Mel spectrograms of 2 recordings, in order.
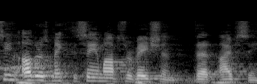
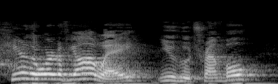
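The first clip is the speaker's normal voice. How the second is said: preaching at full force; 3 semitones higher, 11 dB louder than usual. Acted. Preacher exhorting congregation.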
